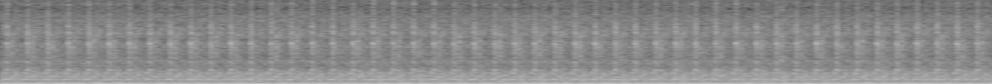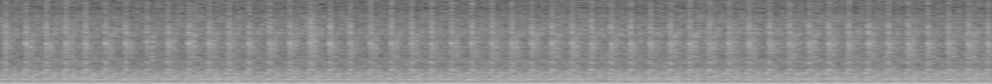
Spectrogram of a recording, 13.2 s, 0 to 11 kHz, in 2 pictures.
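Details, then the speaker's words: 1963 Jeep Gladiator, running after a hard start with a weak battery; the oil is very dirty and two quarts low. Light, fast ticking keeps pace with the engine over a rough idle: persistent top-end tick of unknown cause. "And evidently, she's still ticking. And something is weird with this."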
